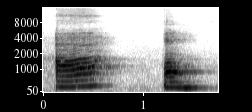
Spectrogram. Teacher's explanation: la bouche prend la même forme que pour prononcer le son A. Et ensuite, le son devient nasal. Encore une fois, on garde bien la langue à plat dans le fond de la bouche. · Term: son en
